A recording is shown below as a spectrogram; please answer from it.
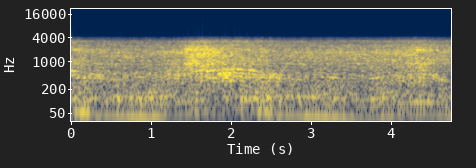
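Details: R56 Mini Cooper S on a cold start in cold, wet conditions: a raspy, hissy mid-pitched engine noise that swells briefly, with no clear knock rhythm; the cause is not pinned down.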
